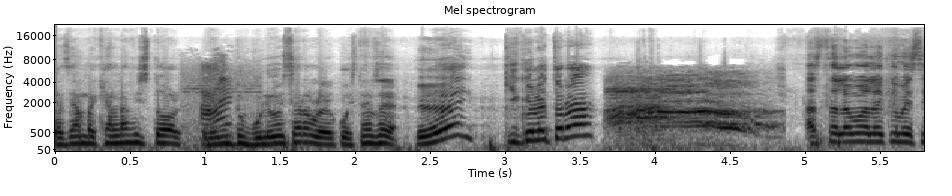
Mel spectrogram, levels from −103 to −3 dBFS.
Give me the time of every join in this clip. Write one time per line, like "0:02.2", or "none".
0:04.8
